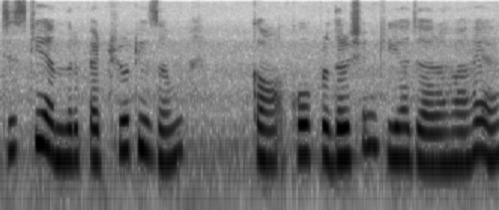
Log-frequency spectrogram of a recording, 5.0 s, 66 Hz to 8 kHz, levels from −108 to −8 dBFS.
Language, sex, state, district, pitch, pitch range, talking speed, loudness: Hindi, female, Arunachal Pradesh, Lower Dibang Valley, 220 Hz, 210-250 Hz, 110 wpm, -15 LUFS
